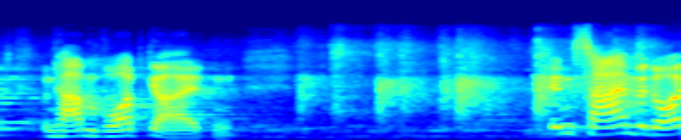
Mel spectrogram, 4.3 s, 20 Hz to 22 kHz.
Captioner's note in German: Beifall bei dem BÜNDNIS 90/DIE GRÜNEN und der CDU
